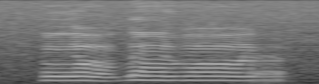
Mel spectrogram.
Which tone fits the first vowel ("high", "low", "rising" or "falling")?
falling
